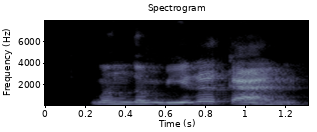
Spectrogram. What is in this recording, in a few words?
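"menggembirakan", Malay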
